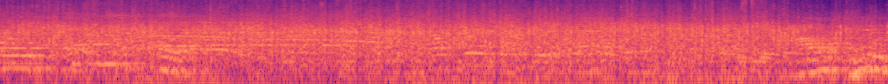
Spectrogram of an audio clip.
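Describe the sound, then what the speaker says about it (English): An audience at a student leaders' investiture ceremony applauds steadily and loudly for the full stretch, a dense wash of clapping with crowd murmur and scattered voices mixed in. "A huge round of applause for our outgoing Exco."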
